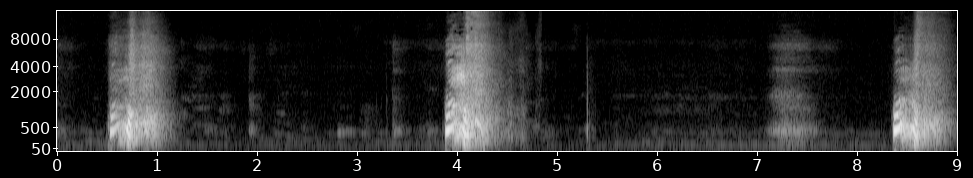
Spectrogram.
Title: stuffy cold sneezes and blows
